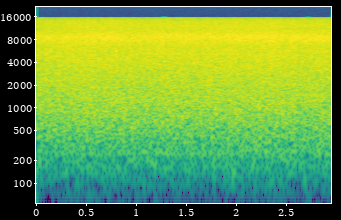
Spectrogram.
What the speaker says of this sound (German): So, jetzt sind wir beim nächsten Wasserfall.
